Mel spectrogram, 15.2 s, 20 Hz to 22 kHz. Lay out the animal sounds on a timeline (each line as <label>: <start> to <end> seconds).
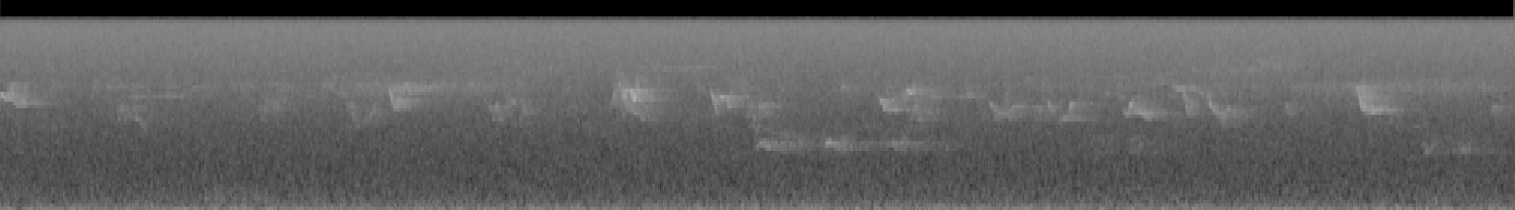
Blue-headed Vireo (Vireo solitarius): 0.0 to 6.5 seconds
Red-eyed Vireo (Vireo olivaceus): 0.0 to 15.2 seconds
Eastern Wood-Pewee (Contopus virens): 0.7 to 2.2 seconds
American Crow (Corvus brachyrhynchos): 7.5 to 9.3 seconds
Blue-headed Vireo (Vireo solitarius): 8.7 to 15.2 seconds
American Crow (Corvus brachyrhynchos): 14.2 to 15.2 seconds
